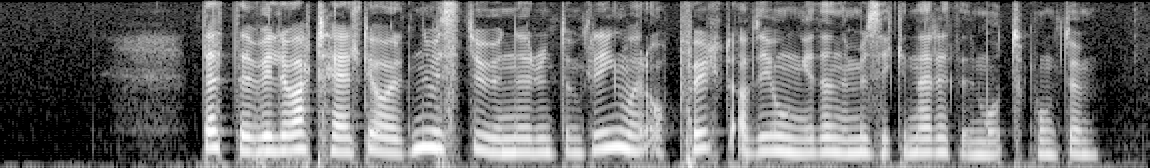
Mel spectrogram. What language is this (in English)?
Norwegian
